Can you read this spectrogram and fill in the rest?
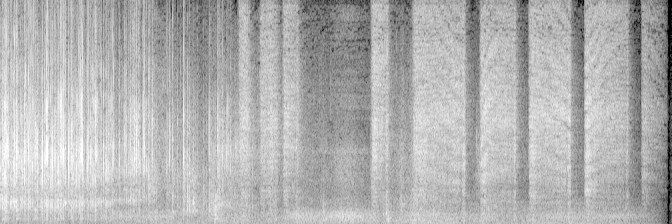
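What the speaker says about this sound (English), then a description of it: "it's just going to get a quick spray over with this" A spray paint can hissing loudly in a steady burst, then a run of shorter intermittent sprays, close up, with no voices.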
